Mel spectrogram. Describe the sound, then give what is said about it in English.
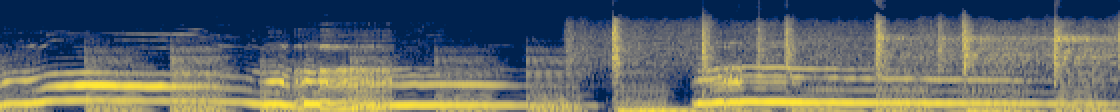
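Long, mournful dog-like howls rise and slide in pitch, loud, riding over a steady rhythmic musical backing with regular low thumps throughout. “I tuned up and sang him a mournful song.”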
